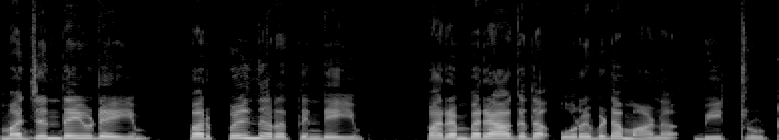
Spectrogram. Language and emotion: Malayalam, neutral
